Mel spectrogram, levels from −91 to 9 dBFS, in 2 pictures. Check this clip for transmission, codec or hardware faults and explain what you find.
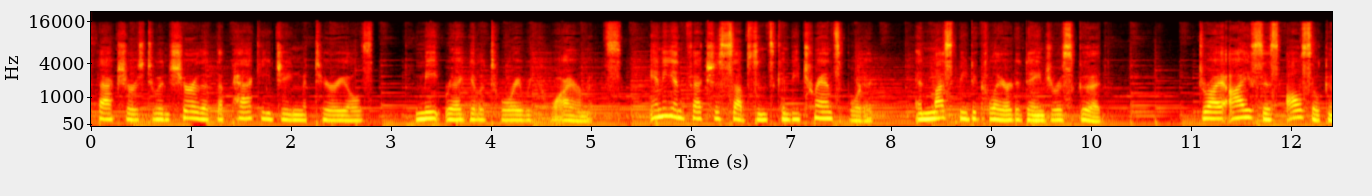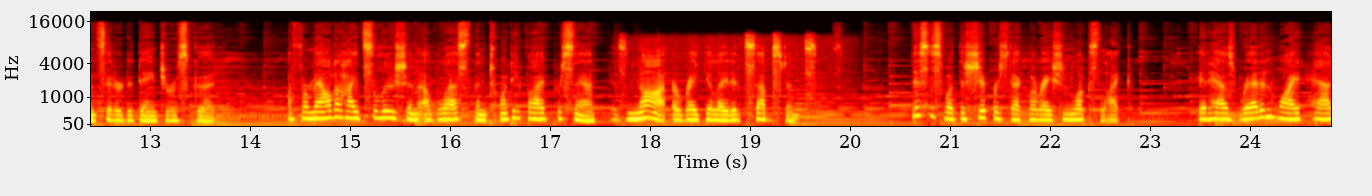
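There is one fault, a digital radio blending to analogue from 17.57 to 20.17 s. The receiver lost its digital stream and cross-faded over 357 ms to the FM broadcast of the same station, then back. During the FM stretch hiss rises to roughly 30 dB below the signal, and the level shifts by about 1 dB before the digital sound returns.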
